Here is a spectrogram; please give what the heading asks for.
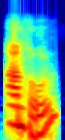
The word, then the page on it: armhole: Indian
